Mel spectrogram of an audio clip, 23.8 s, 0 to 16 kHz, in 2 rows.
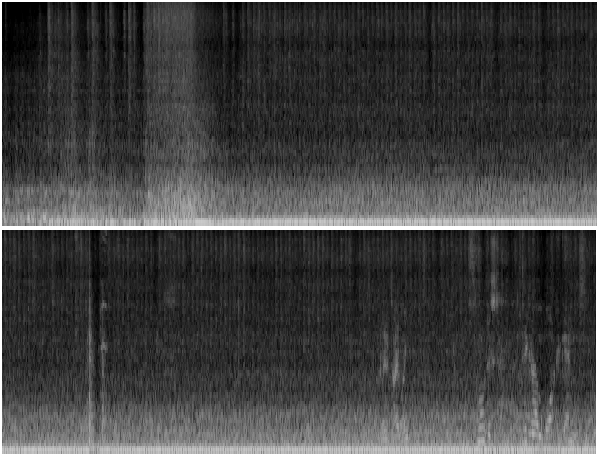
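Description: A 1969 VW Bus engine, just after carburetor adjustments, idles loudly and close for a long stretch after a brief rev near the start, its low steady drone continuous and slightly uneven.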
